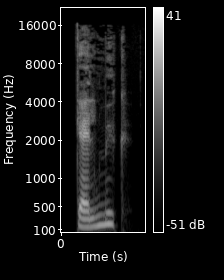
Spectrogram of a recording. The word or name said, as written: galmyg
